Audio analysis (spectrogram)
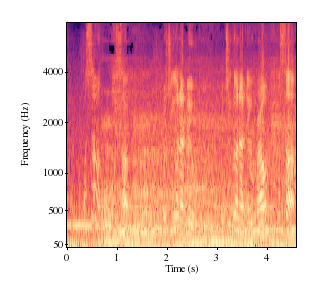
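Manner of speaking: high loud taunting; taunting yell. Real, not acted. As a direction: challenge the witch loudly. Taunting the witch.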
